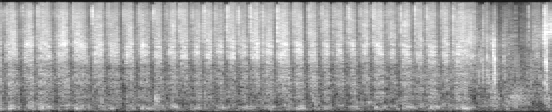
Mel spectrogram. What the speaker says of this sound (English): So be generous with your sanding.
